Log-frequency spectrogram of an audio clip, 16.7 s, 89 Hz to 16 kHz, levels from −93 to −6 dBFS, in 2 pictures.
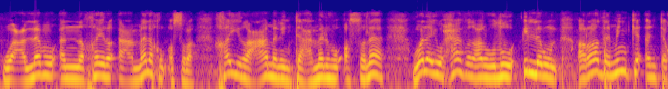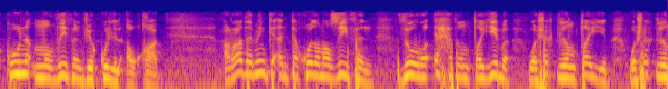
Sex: male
